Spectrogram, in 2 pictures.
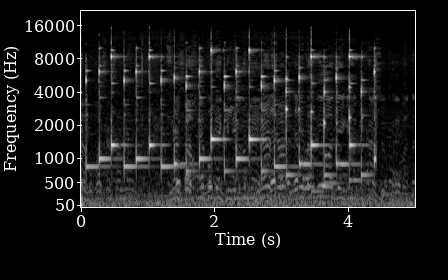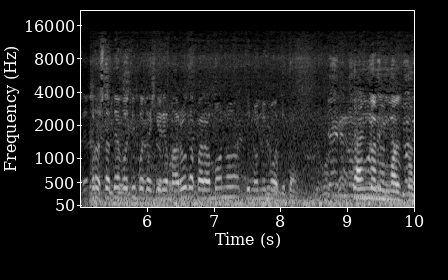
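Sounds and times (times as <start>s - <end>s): mobile phone ringtone: 0.0s - 4.5s.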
